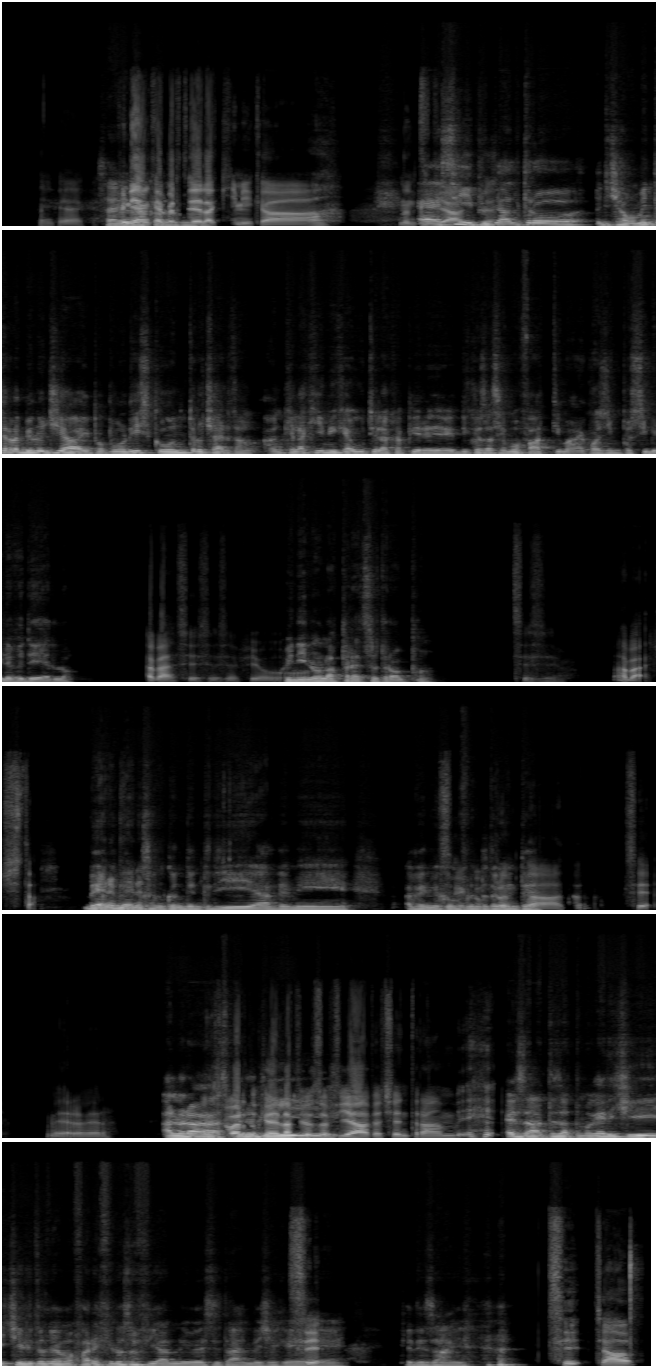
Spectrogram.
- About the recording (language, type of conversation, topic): Italian, unstructured, Quale materia ti fa sentire più felice?
- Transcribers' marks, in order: unintelligible speech; chuckle; "proprio" said as "popo"; other background noise; tapping; chuckle; chuckle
